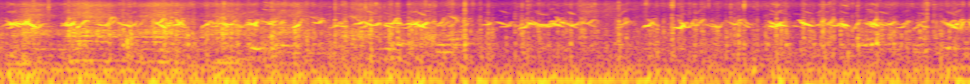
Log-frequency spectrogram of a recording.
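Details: Colored chickens, called murgi hen, chirping: a dense, continuous chorus of high, wavering peeps from several birds overlapping without pause, over steady background hiss and faint low rumble.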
